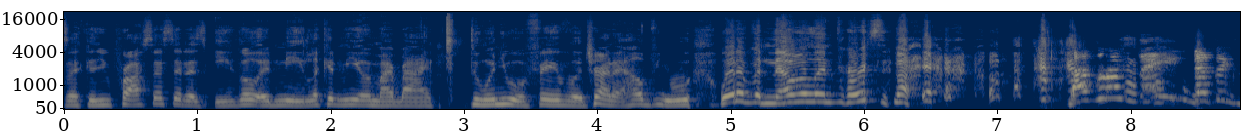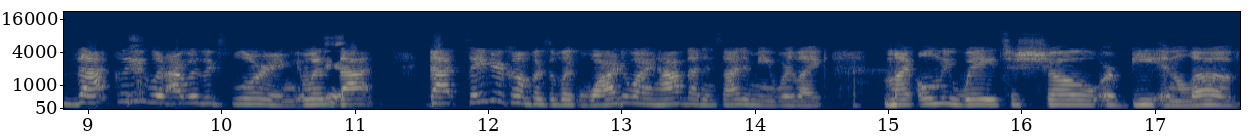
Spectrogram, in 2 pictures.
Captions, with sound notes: You process it as ego in me, looking me in my mind, doing you a favor, trying to help you with a benevolent person. (laughs) That's what I'm saying. That's exactly what I was exploring. It was that savior complex of like, why do I have that inside of me where like, my only way to show or be in love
